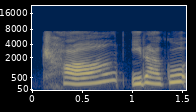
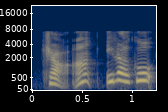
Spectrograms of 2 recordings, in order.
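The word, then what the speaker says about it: 长: 길장일 때는 청이라고 읽어 줍니다. 그런데네 성장하다라는 의미로 활용이 될 때는 장이라고 읽어 주어요.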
